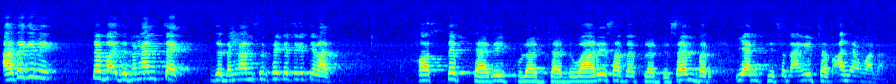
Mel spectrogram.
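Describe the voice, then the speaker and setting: A man's voice: high voice, unhurried, pauses often, dull audio. A man with a Javanese accent giving a public speaking lecture in a mosque, often questioning his audience directly.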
